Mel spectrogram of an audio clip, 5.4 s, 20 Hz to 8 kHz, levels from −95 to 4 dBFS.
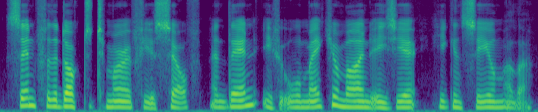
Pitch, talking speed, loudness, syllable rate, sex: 160 Hz, 245 wpm, -18 LUFS, 5.4 syllables/s, female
